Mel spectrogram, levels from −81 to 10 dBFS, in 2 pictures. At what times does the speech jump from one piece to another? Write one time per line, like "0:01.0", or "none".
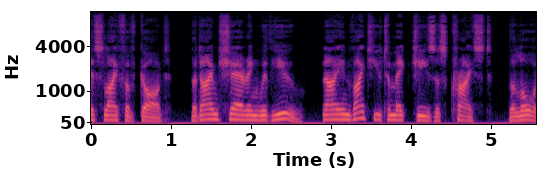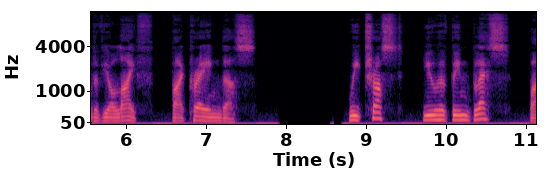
0:02.9
0:08.6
